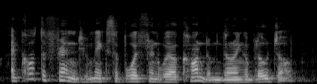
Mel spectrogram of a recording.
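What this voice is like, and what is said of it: Horrible put-on English accent. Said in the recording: “in my horrible, horrible English accent”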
